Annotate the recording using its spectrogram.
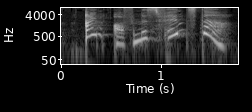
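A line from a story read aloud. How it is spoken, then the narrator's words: Mouse's squeak. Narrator (German): piepste die Maus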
